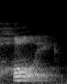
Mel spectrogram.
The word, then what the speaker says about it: Holi: This one is called Holy, okay? And in English they spell it H-O-L-I.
